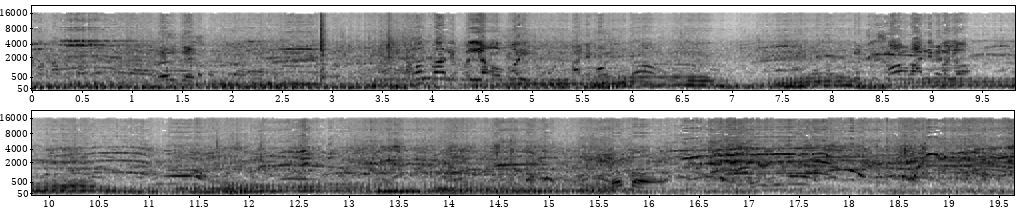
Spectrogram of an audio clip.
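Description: A crowd of people chatter and shout outdoors.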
